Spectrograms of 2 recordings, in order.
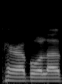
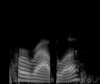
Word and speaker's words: parabola: okay i know it looks kind of like parabola but it's parabola okay it's the way we pronounce it and it could look like a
